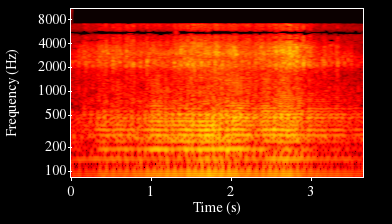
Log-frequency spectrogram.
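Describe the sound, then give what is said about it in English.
A propeller airplane flying high overhead toward a pass into the northwest above jungle, its engine droning steadily, a buzzing, harmonic hum that swells louder in the middle and eases slightly toward the end, with no voices. “High overhead, an airplane bearing Myra Trent flies into the northwest, and Myra, glasses in hand, searches the jungles beneath her.”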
